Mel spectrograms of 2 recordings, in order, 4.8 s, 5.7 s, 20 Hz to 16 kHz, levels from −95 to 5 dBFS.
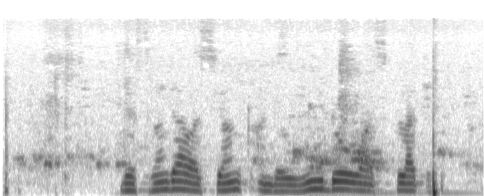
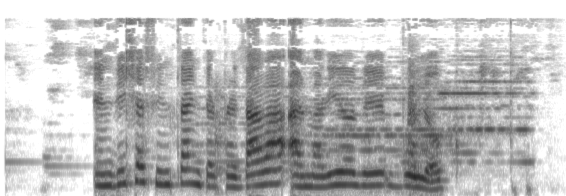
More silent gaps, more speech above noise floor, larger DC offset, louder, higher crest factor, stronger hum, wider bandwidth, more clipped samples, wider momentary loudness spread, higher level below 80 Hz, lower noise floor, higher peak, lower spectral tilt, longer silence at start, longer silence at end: neither; second, 24 dB vs 30 dB; neither; second, -28 LUFS vs -20 LUFS; first, 22 dB vs 16 dB; neither; about the same, 11 kHz vs 11.5 kHz; neither; first, 20 LU vs 13 LU; first, -42 dBFS vs -60 dBFS; about the same, -50 dBFS vs -49 dBFS; about the same, -6 dBFS vs -4 dBFS; first, -9.5 dB/octave vs -3.5 dB/octave; second, 0.05 s vs 0.55 s; about the same, 0.4 s vs 0.3 s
